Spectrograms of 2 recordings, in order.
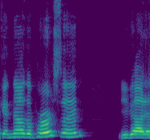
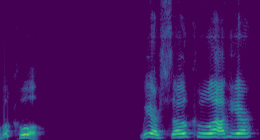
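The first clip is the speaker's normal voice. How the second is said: ordinary talk, nothing marked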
